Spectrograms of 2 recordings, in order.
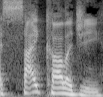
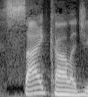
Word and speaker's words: psychology: gente vai falar da palavra psicologia que é o mesmo caso da pneumonia não tem um p na pronúncia então pneumonia é pneumonia e Psicologia é psychology psychology o p não é pronunciado outros exemplos de PS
